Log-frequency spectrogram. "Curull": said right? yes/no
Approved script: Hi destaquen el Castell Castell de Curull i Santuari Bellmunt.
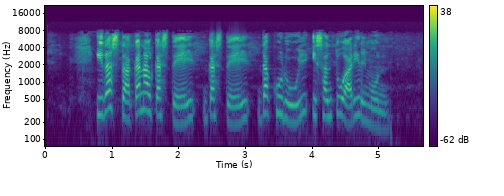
yes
